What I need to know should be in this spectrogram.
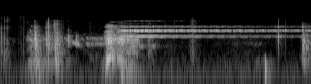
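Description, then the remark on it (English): A few dull knocks and rattles as a door is worked, then a long, steady creaking tone from its hinges while it swings, ending in a short thud as it shuts. No voices. “Why did you close that door again?”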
